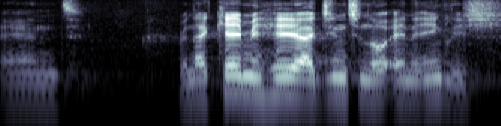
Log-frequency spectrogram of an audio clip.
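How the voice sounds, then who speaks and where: A man with a bright, sharp tone at a fairly slow pace. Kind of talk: conference talk. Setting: stage with audience. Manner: halting, with fillers and repetitions.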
